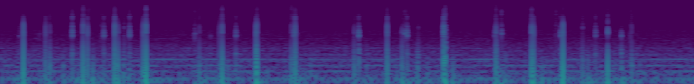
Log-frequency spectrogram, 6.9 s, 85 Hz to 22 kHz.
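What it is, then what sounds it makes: Recorder microphone capsules tapped with nails. Long acrylic nail tips tap on the small, hollow metal and plastic microphone capsules of a Tascam DR-40 recorder. About 25 quick, sharp clicking taps come in an irregular rhythm, each dying away almost instantly. A steady low hum and faint hiss sit underneath.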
